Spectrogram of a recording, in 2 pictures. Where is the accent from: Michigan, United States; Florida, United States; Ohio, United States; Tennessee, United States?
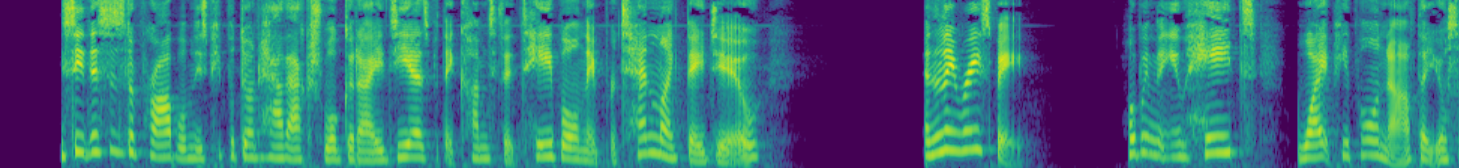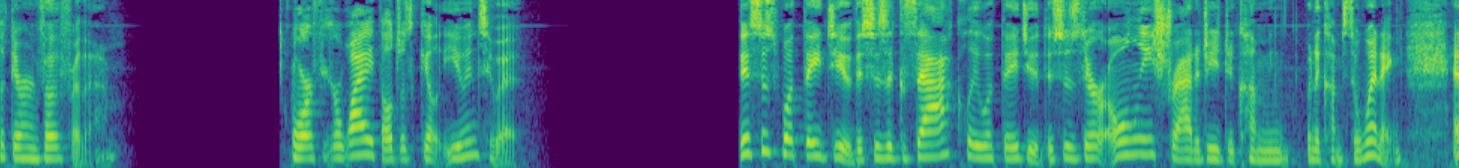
Florida, United States; I mean, I came from Florida. Cubans understood what our issues were.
